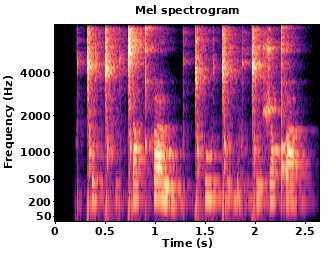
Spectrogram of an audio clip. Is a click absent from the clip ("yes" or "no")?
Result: no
